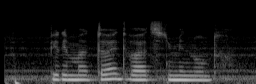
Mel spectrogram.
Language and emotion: Russian, neutral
